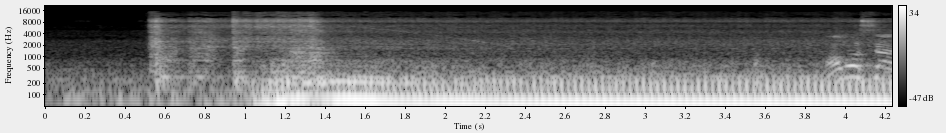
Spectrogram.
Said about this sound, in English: Almost sounds like a diesel, doesn't it?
